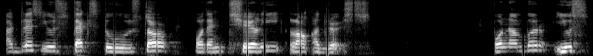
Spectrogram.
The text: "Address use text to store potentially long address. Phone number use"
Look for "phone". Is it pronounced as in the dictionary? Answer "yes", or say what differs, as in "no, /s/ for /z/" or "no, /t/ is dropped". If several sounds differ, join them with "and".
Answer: no, /p/ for /f/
